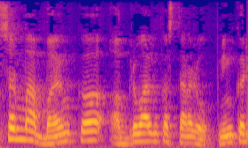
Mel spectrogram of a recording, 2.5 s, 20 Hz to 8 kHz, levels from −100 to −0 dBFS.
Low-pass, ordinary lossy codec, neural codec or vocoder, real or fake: none; none; none; real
